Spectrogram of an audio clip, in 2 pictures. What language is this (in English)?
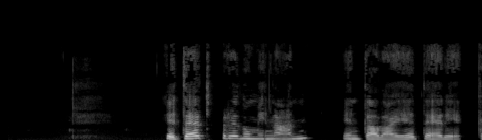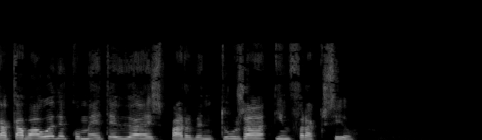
Occitan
